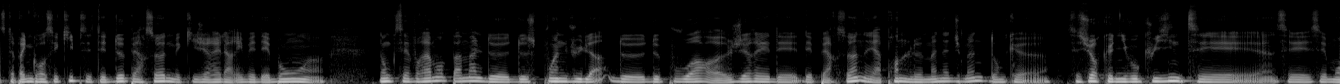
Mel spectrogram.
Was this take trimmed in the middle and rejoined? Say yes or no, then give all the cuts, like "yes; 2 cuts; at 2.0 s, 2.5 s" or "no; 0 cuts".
yes; 1 cut; at 10.6 s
